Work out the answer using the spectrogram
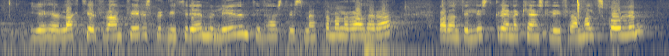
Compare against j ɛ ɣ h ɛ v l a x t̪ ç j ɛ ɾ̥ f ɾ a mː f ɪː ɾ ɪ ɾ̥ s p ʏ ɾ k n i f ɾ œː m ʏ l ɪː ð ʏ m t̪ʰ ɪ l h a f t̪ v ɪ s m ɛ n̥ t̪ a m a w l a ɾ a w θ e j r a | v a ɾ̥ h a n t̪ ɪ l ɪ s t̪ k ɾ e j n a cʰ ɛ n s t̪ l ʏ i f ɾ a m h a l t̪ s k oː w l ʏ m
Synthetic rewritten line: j ɛ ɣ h ɛ v l a x t̪ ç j ɛ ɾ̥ f ɾ a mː f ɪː ɾ ɪ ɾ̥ s p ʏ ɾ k n i θ ɾ ɛː m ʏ l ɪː ð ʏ m t̪ʰ ɪ l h a s t̪ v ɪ s m ɛ n̥ t̪ a m a w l a ɾ a w θ e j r a | v a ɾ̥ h a n t̪ ɪ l ɪ s t̪ k ɾ e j n a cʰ ɛ n s t̪ l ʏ i f ɾ a m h a l t̪ s k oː w l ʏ m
